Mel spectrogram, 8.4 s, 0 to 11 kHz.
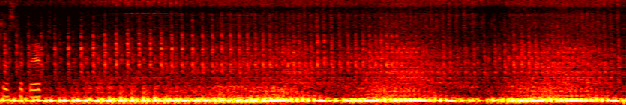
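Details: Hemi V8 with new cam and lifters, revved slightly: rapid sharp ticking over an uneven, rough-running rumble; cylinder 6 misfire persisted after VVT solenoid replacement, caused by an unseated valve pushrod.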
